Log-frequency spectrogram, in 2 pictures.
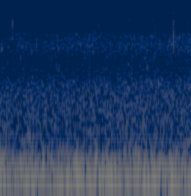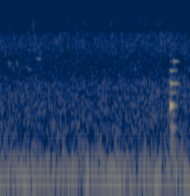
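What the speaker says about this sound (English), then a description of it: "Why is it raining all of a sudden?" Steady rain falls in the video game Genshin Impact, a soft even hiss of drops on surfaces throughout, with a brief sharp chime-like blip near the end and no talking.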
